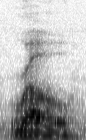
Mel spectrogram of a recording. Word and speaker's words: row: sliding, start a little more closed and a little more rounded, row. Whereas when we say raw, ah, it's still rounded, but my jaw is more open and there's no slide. So even though there's two letters here, it's just one sound. And these two letters are spelling, it's one sound, but it's a sliding diphthong, o.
